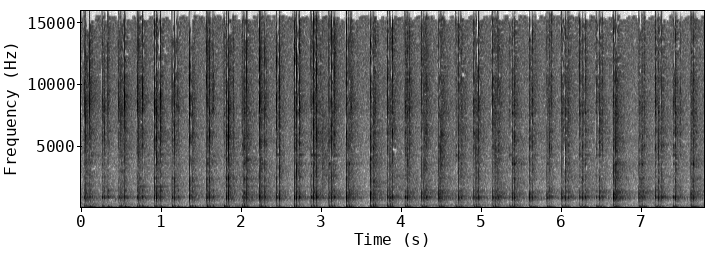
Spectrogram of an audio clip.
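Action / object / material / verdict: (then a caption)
tap / glass jar with metal lid / glass / none. Fingertips and nails tap a clear glass jar with a gold metal lid and a little pale content at the bottom, striking both the glass and the lid. About 36 quick, short taps sound in a loose, uneven rhythm, each with a dull low thump, a brief ringing tone near 830 Hz and a bright clicky edge that dies away almost at once.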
